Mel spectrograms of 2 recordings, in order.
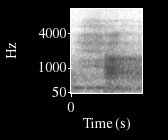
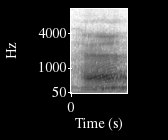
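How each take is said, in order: First: It is a tense, raspy mid-throat h. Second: It is a soft, breathy low-throat h. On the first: The speaker calls it wrong. "bukan ha" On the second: The speaker calls it right.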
